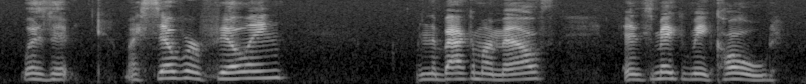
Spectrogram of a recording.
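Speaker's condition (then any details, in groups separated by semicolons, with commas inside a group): Brain injury; memory problems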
